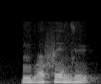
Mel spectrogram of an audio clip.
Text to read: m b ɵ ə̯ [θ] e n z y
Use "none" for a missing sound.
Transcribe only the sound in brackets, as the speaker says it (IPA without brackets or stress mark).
f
